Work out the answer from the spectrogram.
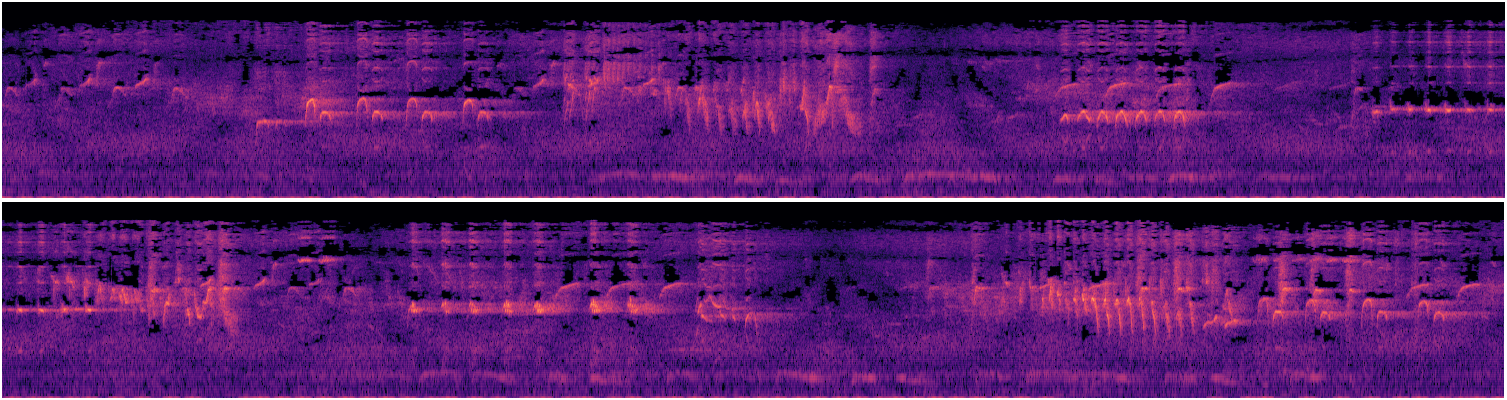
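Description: Several songbirds chirping and singing, with short repeated phrases and quick trills coming every few seconds, over a lower wavering call.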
